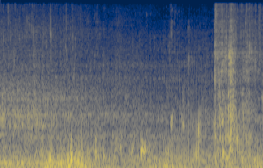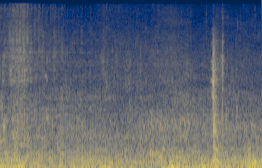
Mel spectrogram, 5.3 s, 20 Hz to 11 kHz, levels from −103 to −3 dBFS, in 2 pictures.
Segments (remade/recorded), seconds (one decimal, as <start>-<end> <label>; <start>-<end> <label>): 0.0-1.6 recorded; 1.6-3.6 remade; 3.6-5.3 recorded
